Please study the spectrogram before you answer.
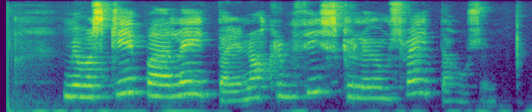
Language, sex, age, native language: Icelandic, female, 11, Icelandic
